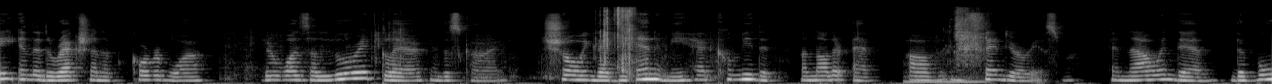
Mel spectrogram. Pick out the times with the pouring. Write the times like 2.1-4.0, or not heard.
9.0-9.9.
